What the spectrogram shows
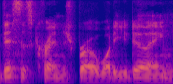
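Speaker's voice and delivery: ordinary talk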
